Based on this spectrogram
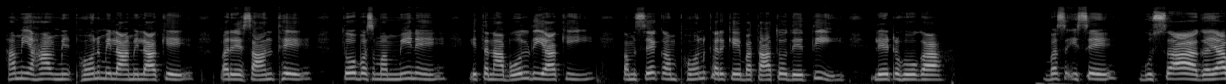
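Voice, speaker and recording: A woman's voice: a little high, fairly bright tone, smooth. A woman voicing a polite, worried young husband speaking respectfully to his mother-in-law. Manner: respectful, rushed explaining.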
